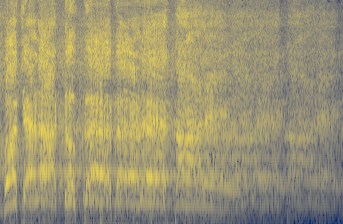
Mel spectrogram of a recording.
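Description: A man's loud, chanted recitation voice through a PA system with echo, in short bursts of syllables. Then one long held note falls slightly in pitch and trails away over the last couple of seconds.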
